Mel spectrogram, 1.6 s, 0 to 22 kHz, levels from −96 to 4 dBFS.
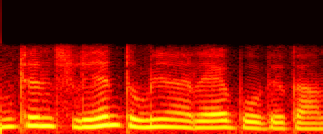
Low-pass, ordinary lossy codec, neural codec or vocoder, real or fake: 5.4 kHz; Opus, 16 kbps; codec, 16 kHz, 0.5 kbps, FunCodec, trained on LibriTTS, 25 frames a second; fake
